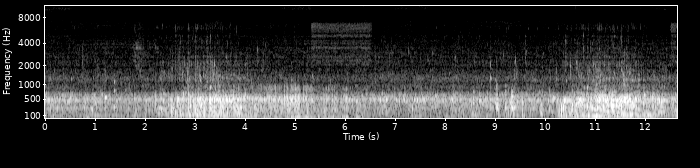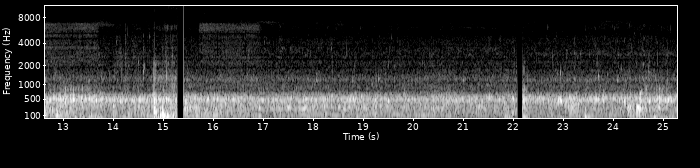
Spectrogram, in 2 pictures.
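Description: Underwater recording with a steady low hum, broken by two long swells of bubbling from scuba divers' exhaled air and a few short high hisses. The sound cuts out for an instant twice.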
